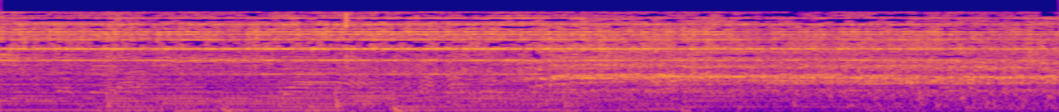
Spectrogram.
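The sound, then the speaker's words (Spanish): A school bell rings continuously for several seconds to signal recess, a loud, shrill and steady metallic clangor with no pauses and no one talking. “Suena el timbre, llega la hora del recreo, el momento más esperado de todos los alumnos, de todos los estudiantes.”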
